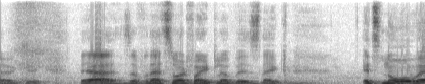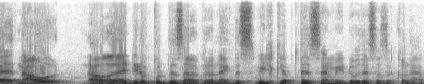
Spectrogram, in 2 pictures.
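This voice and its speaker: A man speaks with an Indian accent. His pitch varies in an ordinary way. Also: fairly high pitch for a man, moderate pace. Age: 20s. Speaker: social media manager for an MMA gym, podcast guest. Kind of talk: casual podcast conversation. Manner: casual, slangy.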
